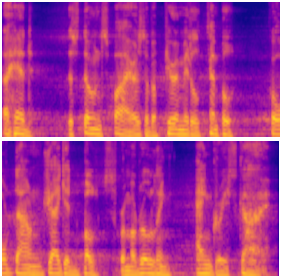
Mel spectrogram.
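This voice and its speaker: An actor playing a grave, ominous narrator of gothic horror tales in a video game, with a solemn, theatrical and deliberate delivery. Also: male voice, deep voice, fairly even intonation. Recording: long cavernous reverb, noticeable background noise.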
